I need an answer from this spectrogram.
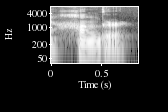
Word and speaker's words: hunger: also we have these two words hungry and hunger they also make the same sound with the nasal sound and the hard G hunger hungry remember the difference hungry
